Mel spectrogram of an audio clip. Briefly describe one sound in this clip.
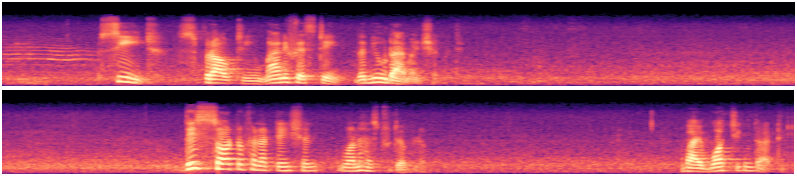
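An elderly woman speaks calmly into a close microphone, with pauses.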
